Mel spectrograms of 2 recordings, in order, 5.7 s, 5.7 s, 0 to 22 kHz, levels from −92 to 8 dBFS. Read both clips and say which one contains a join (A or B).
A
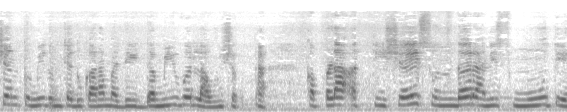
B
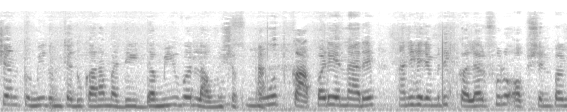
B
